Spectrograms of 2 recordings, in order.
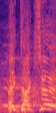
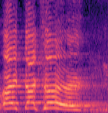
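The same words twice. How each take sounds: First: High, loud laughing taxi call; hailing a taxi. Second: Very high, slow drawn-out yell; hailing a taxi. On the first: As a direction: yell for a cab across the street. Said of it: "I don't talk like that". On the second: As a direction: stretch the call out like hailing a cab. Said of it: "I yell". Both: Retold or imitated.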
